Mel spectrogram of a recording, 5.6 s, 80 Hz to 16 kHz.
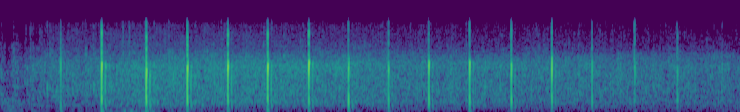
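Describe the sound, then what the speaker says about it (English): At a school's 50th anniversary education event, crisp individual claps sound at a steady, even pace, about fifteen in a row. They ring out sharply over a quiet room rather than as a dense crowd roar. "deserves a generous, loud, thunderous applause from all of you"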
